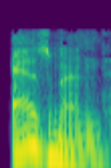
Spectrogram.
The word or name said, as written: Esmond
